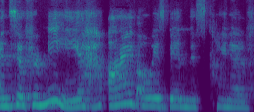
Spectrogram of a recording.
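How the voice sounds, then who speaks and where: A woman with an American accent, somewhat breathy, very slow, with lively intonation. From New York (Brooklyn). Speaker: nonprofit housing executive. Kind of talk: interview.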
